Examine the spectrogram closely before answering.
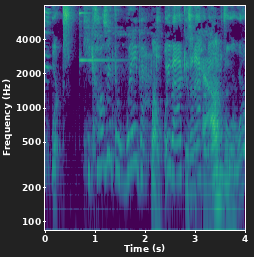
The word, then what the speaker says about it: WABAC: He calls it the Wayback.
